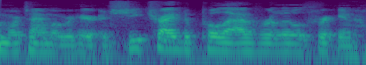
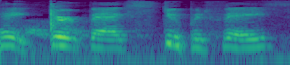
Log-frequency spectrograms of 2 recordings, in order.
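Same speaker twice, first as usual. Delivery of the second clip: very loud, very slow, drawn-out furious bellow; 6 semitones higher, 8 dB louder than usual. Retelling how a man insulted a bird, mock-angry insults at a bird. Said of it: "He was angry at that bird too".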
